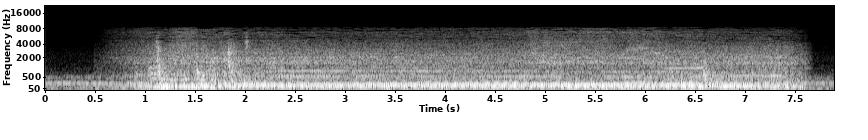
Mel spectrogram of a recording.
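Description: Sound effect of a tracked excavator's engine running steadily with a low hum and a few clanks, starting about a second in and cutting off suddenly near the end.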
